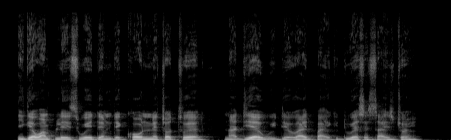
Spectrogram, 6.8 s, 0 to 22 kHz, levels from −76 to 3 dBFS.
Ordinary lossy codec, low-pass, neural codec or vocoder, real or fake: none; none; none; real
